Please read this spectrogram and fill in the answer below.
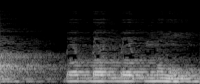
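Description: A man's voice in long, drawn-out syllables held on a fairly steady pitch, with a brief break about half a second in.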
